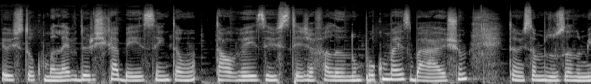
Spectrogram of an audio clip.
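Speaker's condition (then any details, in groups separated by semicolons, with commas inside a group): No condition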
